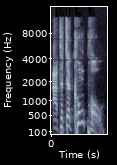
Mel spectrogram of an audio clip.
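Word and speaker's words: Antetokounmpo: Atetokounmpo.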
